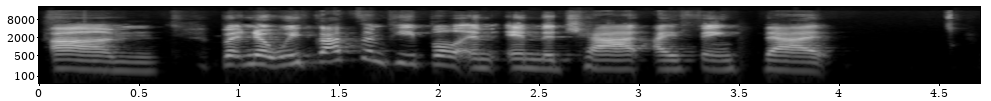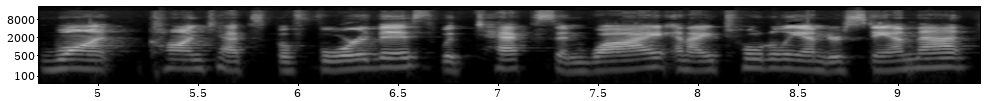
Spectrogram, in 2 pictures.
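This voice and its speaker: A woman with a lowish but bright, forceful voice co-hosts a live analysis show. She talks in a chatty, conversational way. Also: measured pace. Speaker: co-host.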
